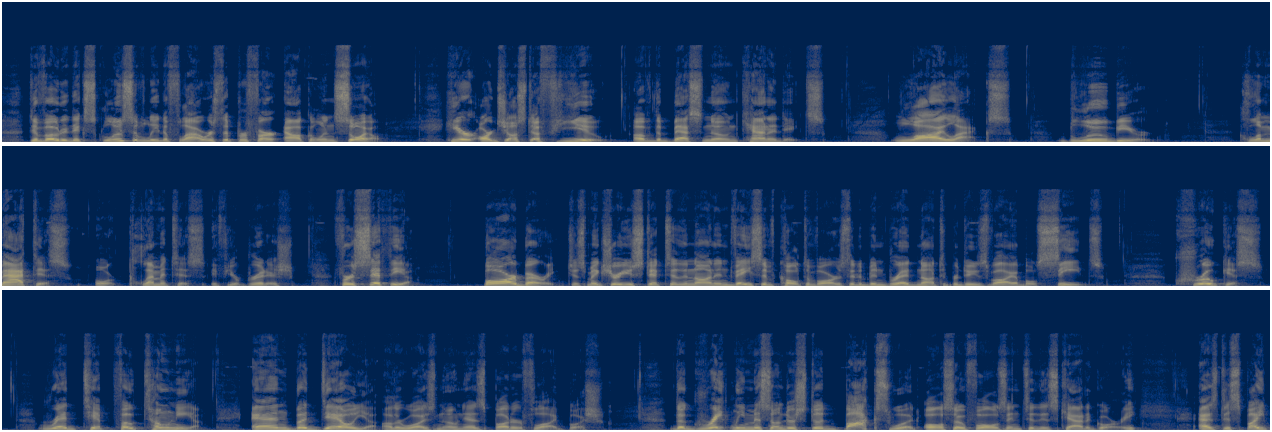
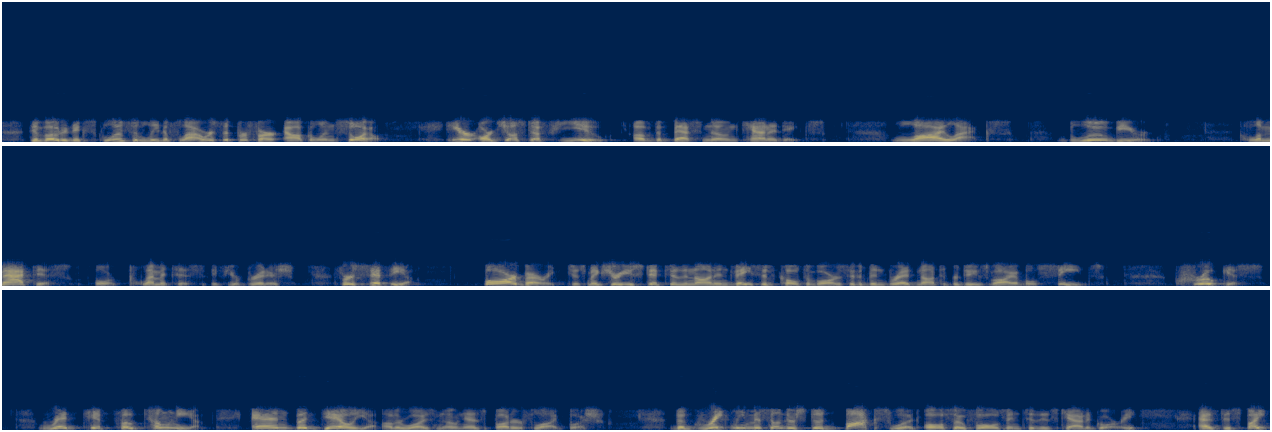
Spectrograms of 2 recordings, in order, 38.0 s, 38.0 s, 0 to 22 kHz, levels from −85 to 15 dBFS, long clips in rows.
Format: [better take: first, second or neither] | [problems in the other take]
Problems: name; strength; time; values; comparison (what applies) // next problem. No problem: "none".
first | phone-call audio; poor line; nothing above 3 kHz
